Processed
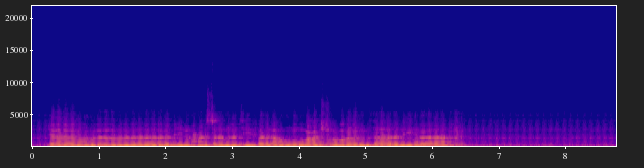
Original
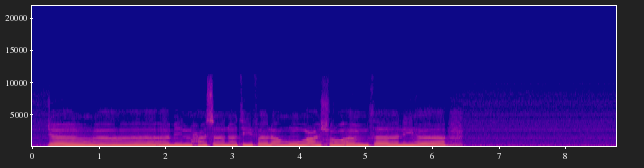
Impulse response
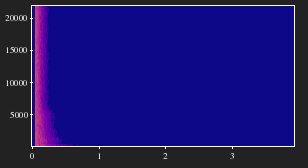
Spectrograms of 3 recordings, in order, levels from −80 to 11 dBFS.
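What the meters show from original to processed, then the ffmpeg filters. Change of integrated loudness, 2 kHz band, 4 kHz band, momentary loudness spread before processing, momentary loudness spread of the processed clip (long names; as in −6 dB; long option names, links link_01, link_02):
+7.5 dB, +6.0 dB, can't be measured, 3 LU, 5 LU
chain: -filter_complex "[0:a]adynamicsmooth=sensitivity=4:basefreq=2300,tremolo=f=9.9:d=0.75,asoftclip=type=tanh:threshold=-27dB,asplit=2[link_01][link_02];[1:a]atrim=start_sample=2205[link_03];[link_02][link_03]afir=irnorm=-1:irlink=0,volume=-12.5dB[link_04];[link_01][link_04]amix=inputs=2:normalize=0,volume=7.5dB"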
